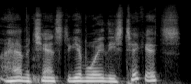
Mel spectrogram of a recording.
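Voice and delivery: ordinary talk, nothing marked

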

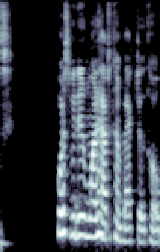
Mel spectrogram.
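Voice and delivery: ordinary talk

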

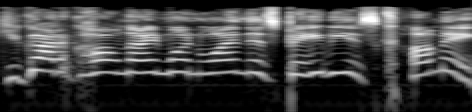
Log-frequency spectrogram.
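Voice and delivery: high-pitched urgent plea; mock panic, pitched well up; retold urgency. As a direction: imitate a mother-to-be calling for help.

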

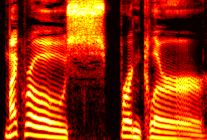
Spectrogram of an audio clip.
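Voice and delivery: drawn-out, word by word; slow. Acted. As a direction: stretch micro sprinkler slowly. Announcing the caller's answer.

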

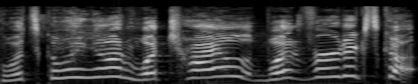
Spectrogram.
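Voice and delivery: high, baffled rising questions; confused surprise. Retold or imitated. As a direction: play clueless then catch on. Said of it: "And I was like".

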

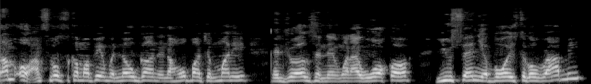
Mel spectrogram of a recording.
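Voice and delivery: indignant retold argument; even madder. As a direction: lay out the grievance heatedly. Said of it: "now I'm even mad".

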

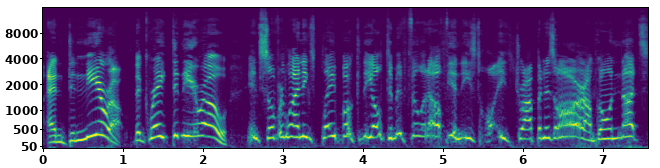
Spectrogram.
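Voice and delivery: high, rising exasperated rant; indignant rant. Real, not acted. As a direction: work yourself up over the dropped R. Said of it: "I do this rant".

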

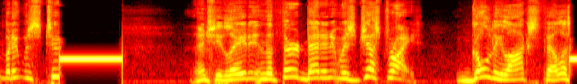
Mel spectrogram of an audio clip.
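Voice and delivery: lively read-aloud storytelling; story narration. A narrator's reading. Reading a story to kids.

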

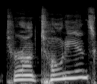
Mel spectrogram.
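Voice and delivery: "Torontonians" with the second T sounded; T pronounced. Shown as a demonstration. Asking if it's allowed, "Torontonians" with the T pronounced. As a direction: say "Torontonians" as a question, T after the N clearly said. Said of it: "Can I say that even though".

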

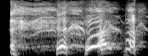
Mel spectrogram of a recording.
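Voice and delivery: loud, high burst of real laughter breaking out. Real, not acted. Caught off guard by the joke about a shot, bursting out laughing.

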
